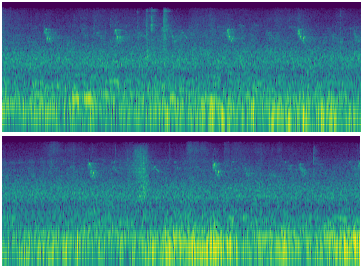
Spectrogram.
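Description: Quiet outdoor ambience with a low background murmur, and a bird chirping: short high calls repeating about once a second.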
